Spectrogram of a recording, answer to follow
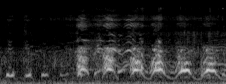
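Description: A dog yapping: a couple of soft yips, then a quick run of louder barks, about four a second.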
